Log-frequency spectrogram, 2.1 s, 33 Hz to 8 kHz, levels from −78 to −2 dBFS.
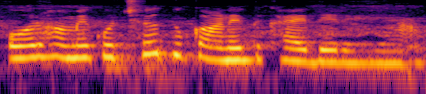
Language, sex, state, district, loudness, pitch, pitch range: Hindi, female, Punjab, Pathankot, -14 LUFS, 270 Hz, 225-290 Hz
